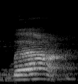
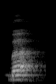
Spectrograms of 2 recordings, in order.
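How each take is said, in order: First: The final sound is held and drawn out. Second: The final sound is cut off short. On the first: The speaker calls it right. "yang seharusnya ba" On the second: The speaker calls it wrong. "tapi ini malah ba ... itu salah"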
